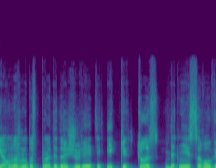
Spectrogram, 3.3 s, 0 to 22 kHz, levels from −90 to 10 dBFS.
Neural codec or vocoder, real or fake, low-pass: codec, 32 kHz, 1.9 kbps, SNAC; fake; 14.4 kHz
